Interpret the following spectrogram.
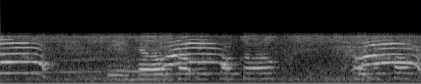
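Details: Lou the cat wails during a bath, calls likened to "help"; three or four stretched, harmonic-rich meows with bending pitch come in close succession, the pet loudly vocal throughout.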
